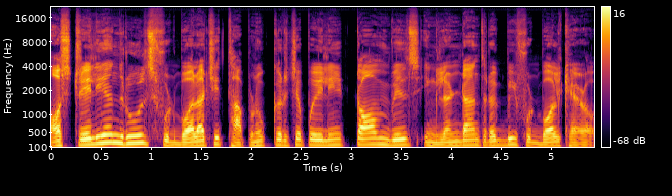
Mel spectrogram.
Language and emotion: Goan Konkani, neutral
